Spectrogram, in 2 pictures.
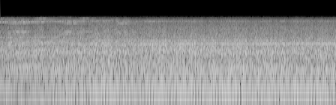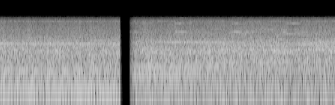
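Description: MBTA commuter rail diesel locomotive and passenger coaches passing slowly at close range: a steady engine drone under rolling wheel and rail noise, with a thin high squeal from the wheels. The sound cuts out for an instant about six seconds in.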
